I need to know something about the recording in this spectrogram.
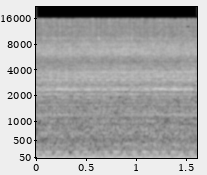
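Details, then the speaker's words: Ferrari Mondial V8 idling after the NGK plugs were cleaned and refitted: uneven, lumpy idle with a coarse, unsteady beat. Bank B (cylinders 5-8, nearest the firewall) is misfiring. Timing is out; owner suspects a sensor. "So it's that bank that's misfiring. Yeah, it's that bank."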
